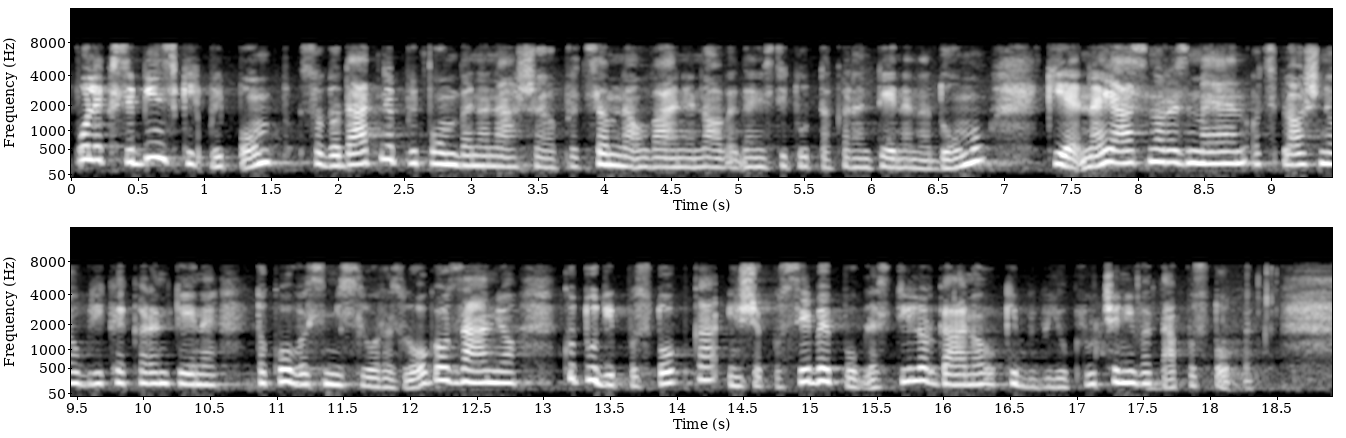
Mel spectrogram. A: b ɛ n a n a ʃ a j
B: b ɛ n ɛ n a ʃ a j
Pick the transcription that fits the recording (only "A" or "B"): A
